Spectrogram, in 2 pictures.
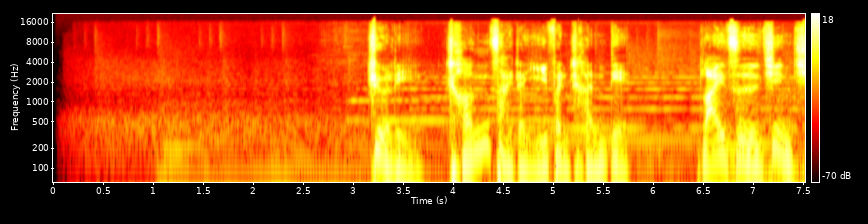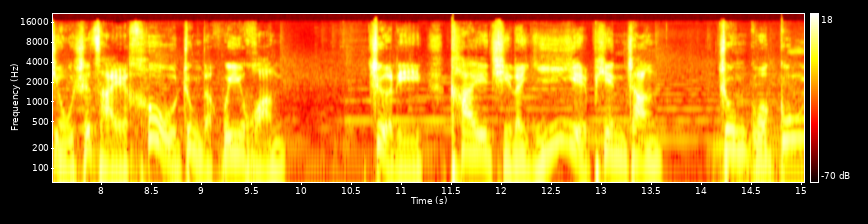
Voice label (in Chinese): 男 企业宣传; 上海工业锅炉有限公司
